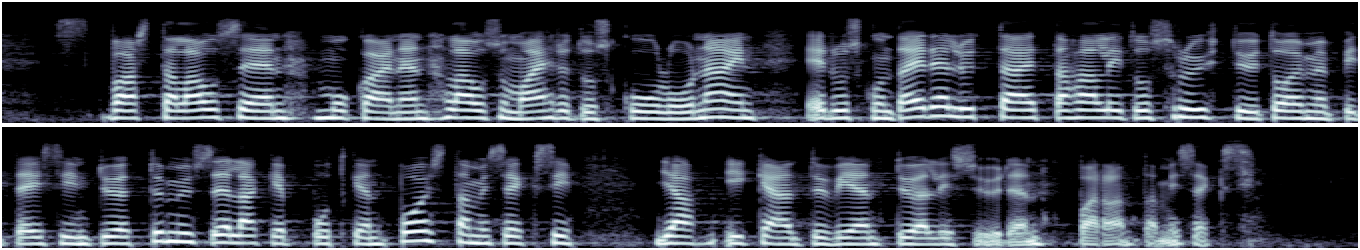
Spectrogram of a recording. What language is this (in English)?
Finnish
